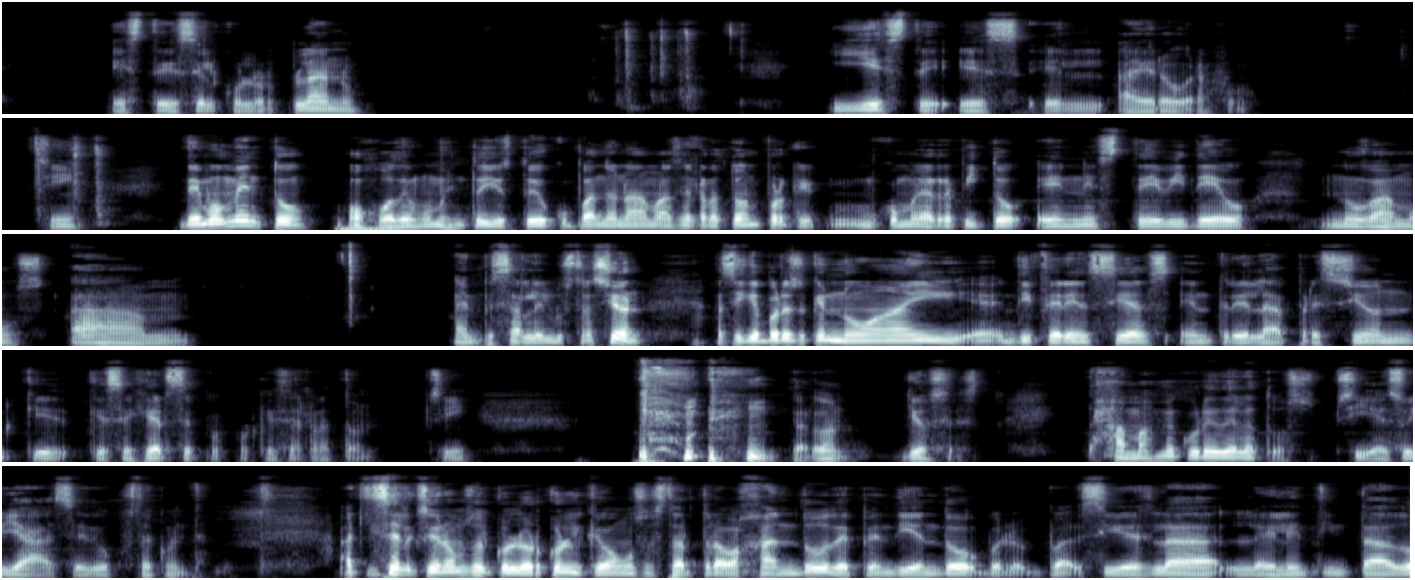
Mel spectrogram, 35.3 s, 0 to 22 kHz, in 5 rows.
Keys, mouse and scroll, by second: 0.0 ctrl+z, 1.3 click, 2.8 click, 3.7 ctrl+z, 4.7 click, 6.3-7.3 drag, 7.8 ctrl+z, 32.5 click.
